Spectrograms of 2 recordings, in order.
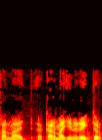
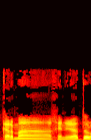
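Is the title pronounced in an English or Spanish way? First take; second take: English; Spanish. First: It is pronounced more the English way. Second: It is pronounced the Spanish way.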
